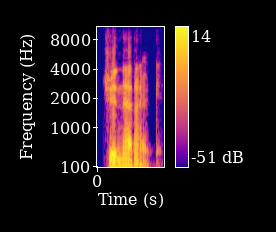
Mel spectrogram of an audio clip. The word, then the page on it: genetic: American English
